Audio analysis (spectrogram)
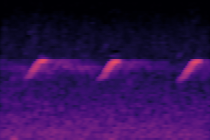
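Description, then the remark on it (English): A blackbird sings three clear, rising whistled notes, evenly spaced about half a second apart, moderately loud against a faint background hiss with no voices. “Well, that's a blackbird.”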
